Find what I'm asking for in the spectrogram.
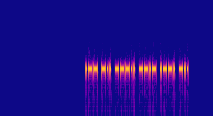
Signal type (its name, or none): Morse code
